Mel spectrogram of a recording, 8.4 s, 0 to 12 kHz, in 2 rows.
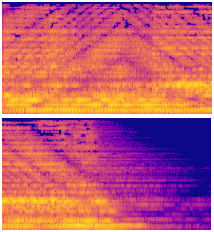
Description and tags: FL studio 12
VSTI: 3x Osc-Melody1
Tone: D6+D4+C7
Tempo: 100
F Stereo Shaper: stereoize
F Reeverb 2: large hall
F Love Philter: stronger phaser
F Chorus: polychorus
Vocodex: droplets
fruity, field-fl, field-3xOsc, field-recording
